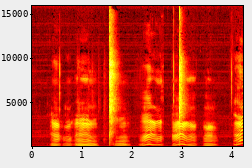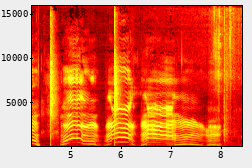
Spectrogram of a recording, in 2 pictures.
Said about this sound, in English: Okay, now I'm going to do another standard part of the dental experience, and I'm going to slap you in the face repeatedly. Are you ready?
